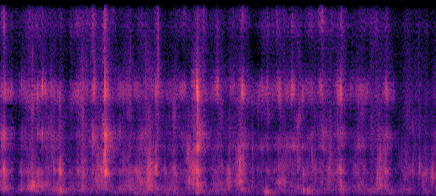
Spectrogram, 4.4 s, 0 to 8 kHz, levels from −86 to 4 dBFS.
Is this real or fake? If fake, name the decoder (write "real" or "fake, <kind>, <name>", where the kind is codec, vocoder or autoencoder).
fake, vocoder, Vocos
